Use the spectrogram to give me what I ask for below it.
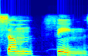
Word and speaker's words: something: Give me a TH sound instead of something. It's something.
